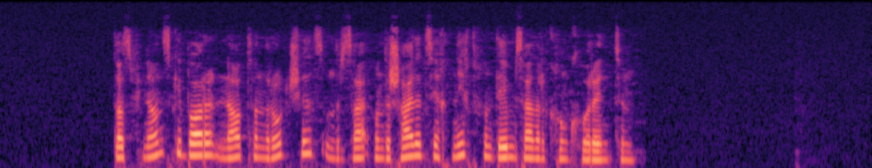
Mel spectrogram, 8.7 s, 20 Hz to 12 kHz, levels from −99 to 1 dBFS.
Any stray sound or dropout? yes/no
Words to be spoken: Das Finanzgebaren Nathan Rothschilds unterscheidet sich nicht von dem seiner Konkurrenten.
no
